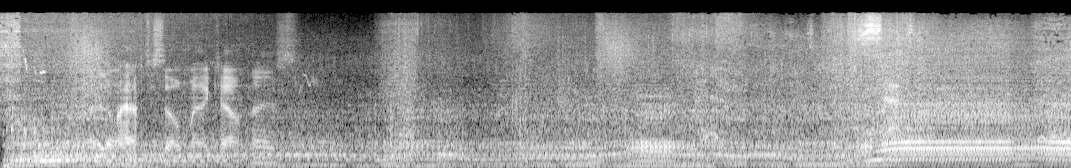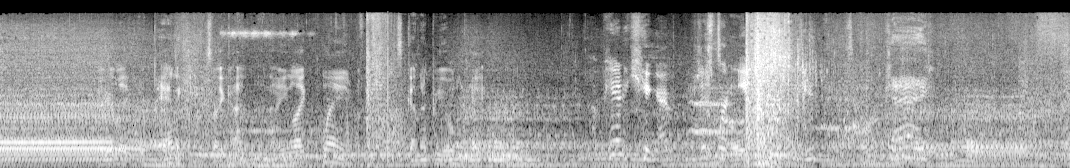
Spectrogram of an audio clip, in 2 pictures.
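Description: A truck engine revs and roars as it drives.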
